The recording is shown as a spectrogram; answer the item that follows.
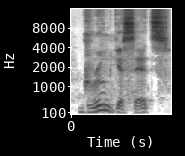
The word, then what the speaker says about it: Grundgesetz: the temporary basic law, which is called the Grundgesetz. Exactly. Yeah. Is that how you pronounce it?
